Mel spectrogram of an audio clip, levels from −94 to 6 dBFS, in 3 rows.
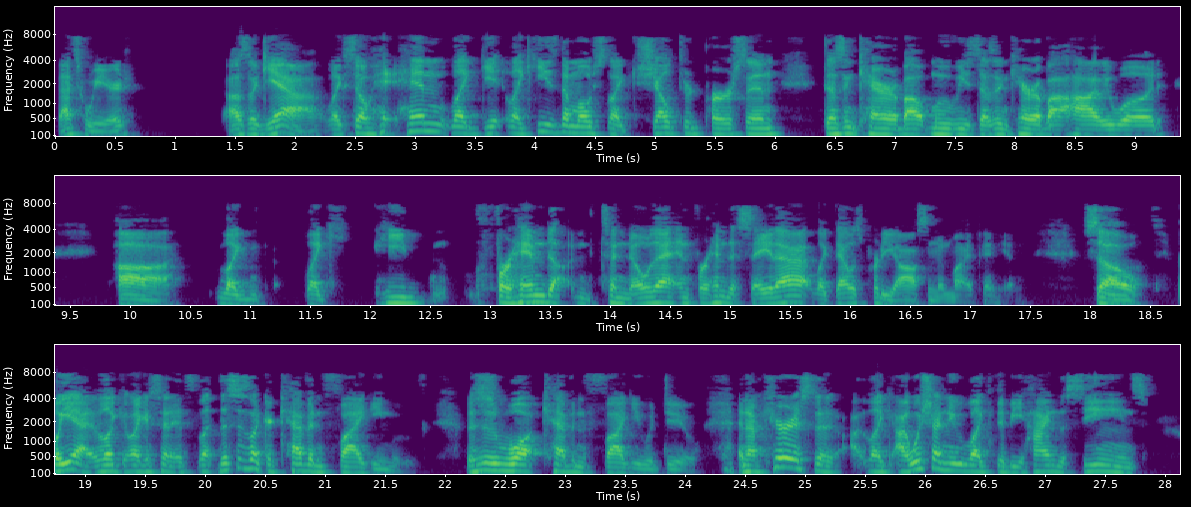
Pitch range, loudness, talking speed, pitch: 115-145 Hz, -23 LUFS, 185 wpm, 130 Hz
